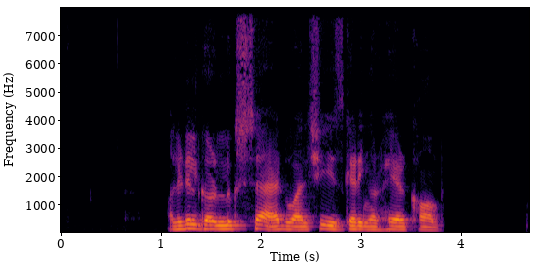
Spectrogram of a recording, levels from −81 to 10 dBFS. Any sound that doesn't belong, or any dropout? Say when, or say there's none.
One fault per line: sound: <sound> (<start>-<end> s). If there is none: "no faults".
no faults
